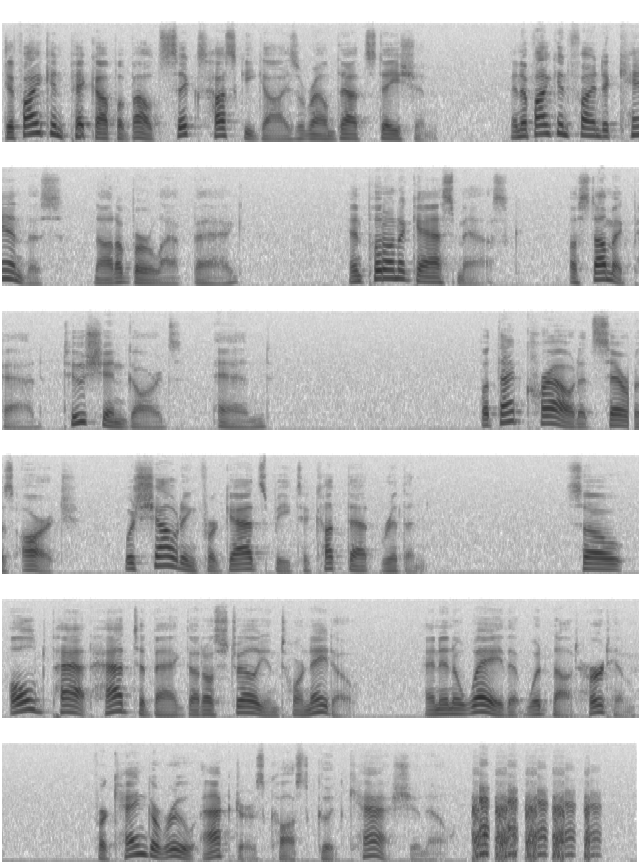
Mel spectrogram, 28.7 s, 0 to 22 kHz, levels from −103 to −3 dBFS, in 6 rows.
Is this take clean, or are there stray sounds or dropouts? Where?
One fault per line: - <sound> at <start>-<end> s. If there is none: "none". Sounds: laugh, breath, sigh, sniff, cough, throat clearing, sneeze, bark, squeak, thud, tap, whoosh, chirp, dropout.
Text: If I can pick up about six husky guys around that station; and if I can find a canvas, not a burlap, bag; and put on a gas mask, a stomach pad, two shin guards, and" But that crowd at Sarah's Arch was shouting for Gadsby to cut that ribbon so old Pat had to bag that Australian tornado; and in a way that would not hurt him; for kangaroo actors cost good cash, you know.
- dropout at 14.3-14.3 s
- laugh at 27.4-28.4 s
